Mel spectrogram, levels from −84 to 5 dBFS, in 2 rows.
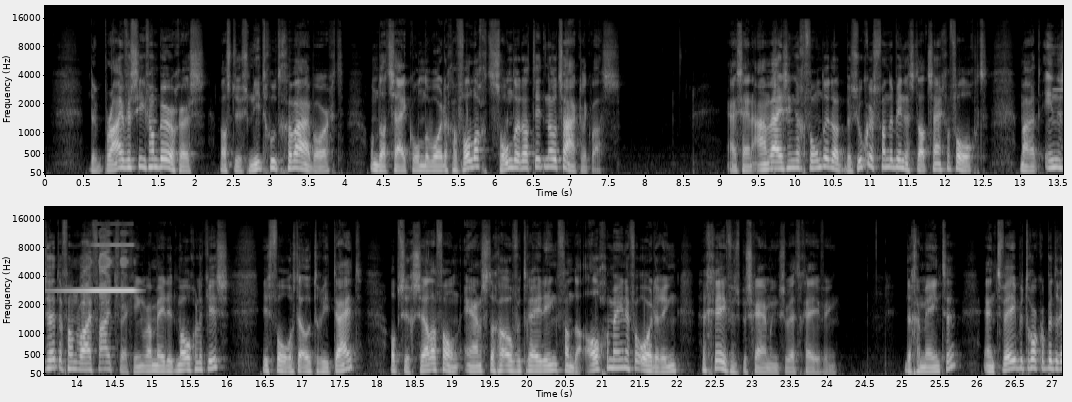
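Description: A microphone picked up its own loudspeaker, and at 2.8 kHz the loop gain passed one, producing loudspeaker feedback squeal from 13.43 to 14.92 s. After "zijn gevolgd maar het", a pure tone swells over about a second to several dB above the speech, then stops before "dit mogelijk is is".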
